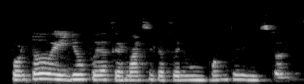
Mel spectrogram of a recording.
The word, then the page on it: afirmarse: ispanyolca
